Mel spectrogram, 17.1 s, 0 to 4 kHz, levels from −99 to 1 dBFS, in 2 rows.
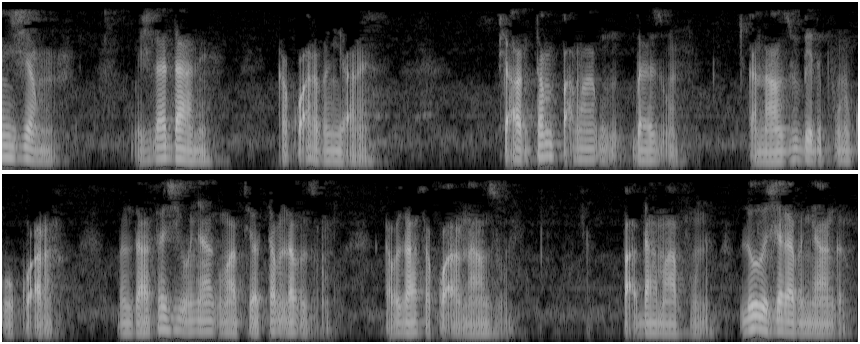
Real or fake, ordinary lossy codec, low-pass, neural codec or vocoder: real; MP3, 24 kbps; 3.6 kHz; none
